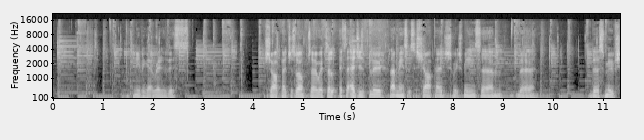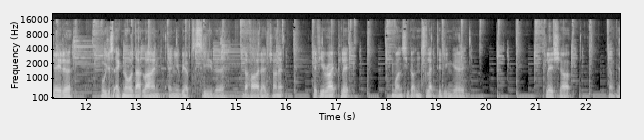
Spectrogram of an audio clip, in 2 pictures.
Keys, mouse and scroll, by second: 0.5 click, 0.7 click, 1.2 2, 2.4 click, 2.6 middle click, 3.4 ctrl+middle click, 4.3 middle click, 15.8 click, 17.2-21.4 drag, 22.0 middle click.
